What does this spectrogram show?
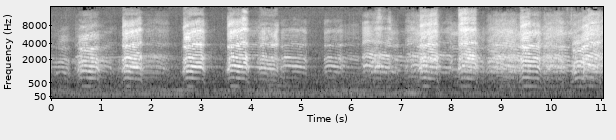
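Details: In Kellyville, Sydney, on 1 July 2012, a flock of Australian ravens gathers in distress over a raven struggling in the road, possibly car-struck; repeated harsh, drawn-out caws with downward-bending tails, about one a second, later overlapping.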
